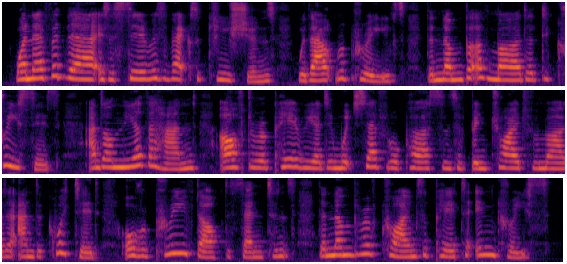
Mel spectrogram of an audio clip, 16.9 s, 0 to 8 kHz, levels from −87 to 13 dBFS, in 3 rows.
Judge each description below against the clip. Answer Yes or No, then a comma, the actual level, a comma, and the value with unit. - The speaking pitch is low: No, high, 240 Hz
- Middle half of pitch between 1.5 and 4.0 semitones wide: Yes, average, 3.6 semitones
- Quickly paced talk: No, average, 155 wpm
